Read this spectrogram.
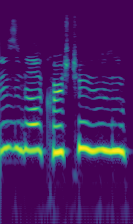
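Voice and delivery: high, loud, drawn-out mock outrage; goody two shoes. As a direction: squeal it slowly like a prim scold. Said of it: "your goody two shoes be like".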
